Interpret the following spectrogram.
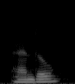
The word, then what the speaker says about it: Handel: people mainly, like Mozart, Handel, I guess is the English pronunciation. Mozart, Handel, and one more.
